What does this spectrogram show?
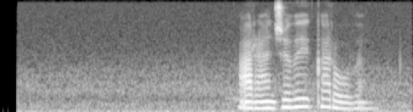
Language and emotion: Russian, neutral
